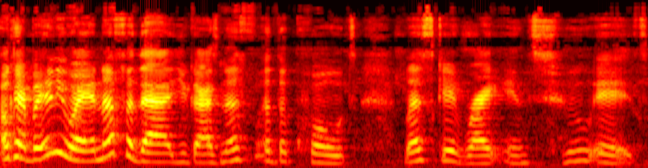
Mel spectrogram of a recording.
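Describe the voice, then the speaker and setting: Music plays in the background as a woman talks at a fairly quick pace and fairly high pitch, animated in tone and lively in intonation. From US Midwest. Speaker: online content creator, self-help host. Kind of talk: motivational vlog monologue. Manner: fast.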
